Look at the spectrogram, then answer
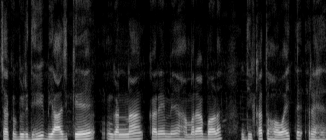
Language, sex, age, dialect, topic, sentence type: Magahi, male, 60-100, Western, banking, statement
